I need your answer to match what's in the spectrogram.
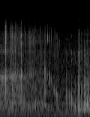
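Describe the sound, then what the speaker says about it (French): Someone bites into crispy breaded air-fried cauliflower, a quick run of faint close crunches and crackles with no talk. "Vous écoutez ce bruit croustillant?"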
